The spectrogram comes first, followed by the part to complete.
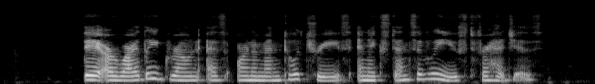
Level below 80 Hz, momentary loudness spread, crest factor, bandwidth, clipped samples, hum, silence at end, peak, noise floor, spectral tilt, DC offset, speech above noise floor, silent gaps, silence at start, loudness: -60 dBFS; 9 LU; 18 dB; 11 kHz; under 0.1%; none; 0.6 s; -2 dBFS; -67 dBFS; -6.5 dB/octave; under 0.1%; 47 dB; none; 0.85 s; -20 LUFS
